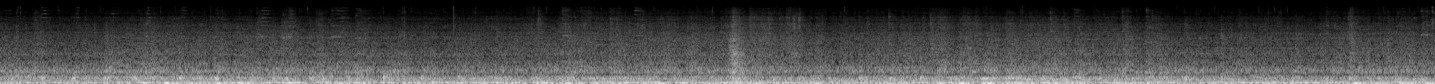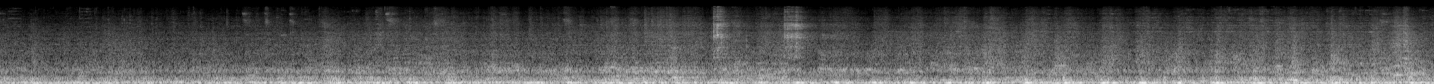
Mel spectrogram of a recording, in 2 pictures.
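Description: Freight train cars, mostly autoracks, rolling past close by: a steady, heavy rumble of wheels on the rails with clickety-clack at the rail joints. There are a few sharp knocks, one about a quarter of the way in and a couple about three quarters of the way in.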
